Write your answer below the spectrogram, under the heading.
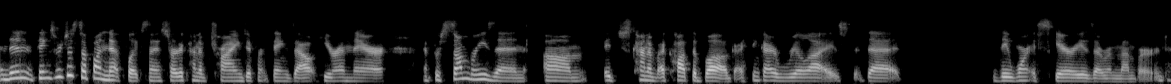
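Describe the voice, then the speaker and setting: A woman talks in an ordinary speaking voice at a fairly quick pace with ordinary pitch variation. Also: fairly low pitch for a woman. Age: 30s. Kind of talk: casual interview chat.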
